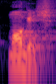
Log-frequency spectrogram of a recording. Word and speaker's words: mortgage: In this word, the alphabet P is silent and it is pronounced as mortgage.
